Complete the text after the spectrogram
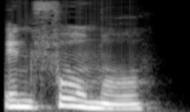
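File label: "informal", British English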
